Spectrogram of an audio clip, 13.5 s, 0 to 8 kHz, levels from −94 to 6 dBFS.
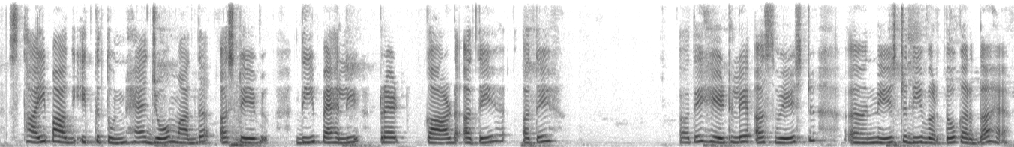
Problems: none marked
